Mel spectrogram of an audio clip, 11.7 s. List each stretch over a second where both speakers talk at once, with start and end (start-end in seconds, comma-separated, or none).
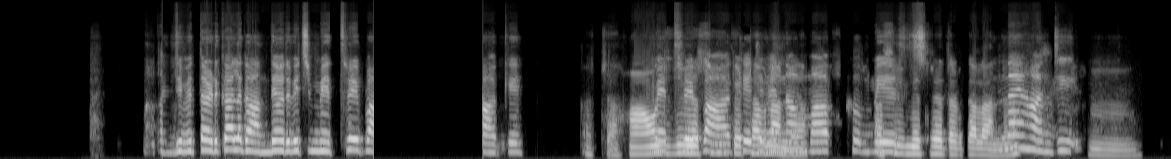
6.5-8.1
